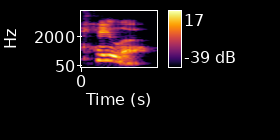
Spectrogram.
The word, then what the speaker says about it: Kier-La: how do you say is it la it's pronounced kayla no kidding yeah it's actually pronounced a lot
